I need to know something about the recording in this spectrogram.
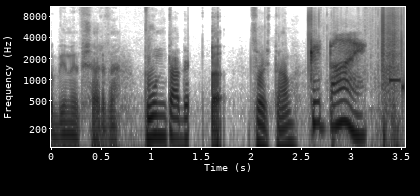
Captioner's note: burp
